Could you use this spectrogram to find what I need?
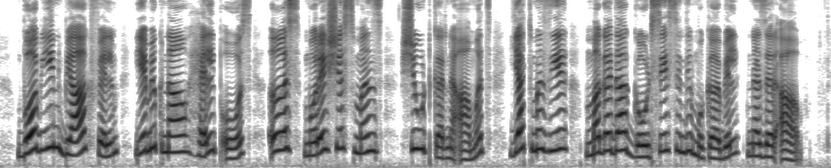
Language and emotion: Kashmiri, neutral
